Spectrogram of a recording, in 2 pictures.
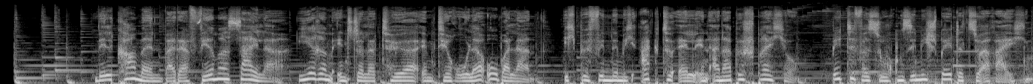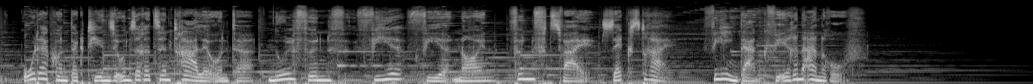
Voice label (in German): Besprechung, telefonansagen; telefonansagen sonstige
